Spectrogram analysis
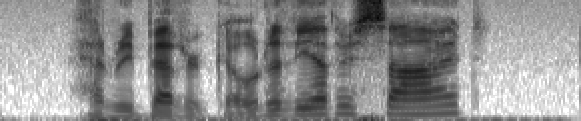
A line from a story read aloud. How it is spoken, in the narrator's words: asked Button Bright anxiously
